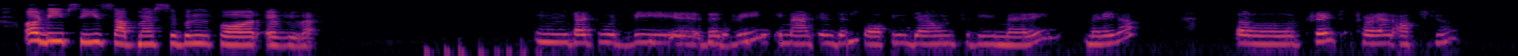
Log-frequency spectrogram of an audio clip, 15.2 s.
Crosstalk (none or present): none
